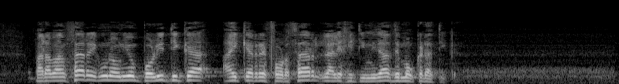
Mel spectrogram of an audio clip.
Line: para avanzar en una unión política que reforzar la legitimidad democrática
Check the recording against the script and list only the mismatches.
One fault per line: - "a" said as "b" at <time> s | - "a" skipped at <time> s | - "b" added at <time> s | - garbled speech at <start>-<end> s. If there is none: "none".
- "hay" added at 2.2 s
